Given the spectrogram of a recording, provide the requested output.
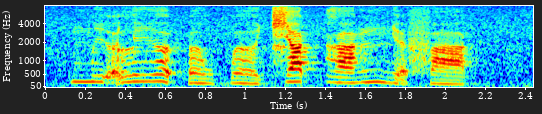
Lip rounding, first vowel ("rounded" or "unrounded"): unrounded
